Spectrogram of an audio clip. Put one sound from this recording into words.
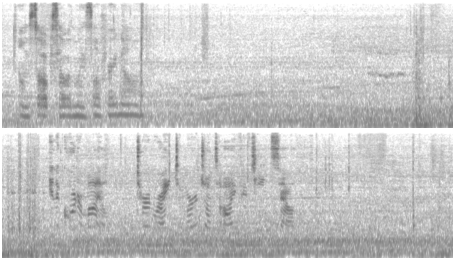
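A car engine hums low and steady from inside the car.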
